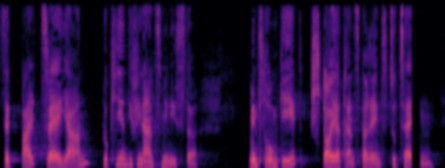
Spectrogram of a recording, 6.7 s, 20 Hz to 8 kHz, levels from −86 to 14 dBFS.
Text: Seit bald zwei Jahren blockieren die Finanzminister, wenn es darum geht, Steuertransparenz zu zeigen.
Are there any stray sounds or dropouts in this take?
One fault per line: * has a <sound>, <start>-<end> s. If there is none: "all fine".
* has a dropout, 6.2-6.3 s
